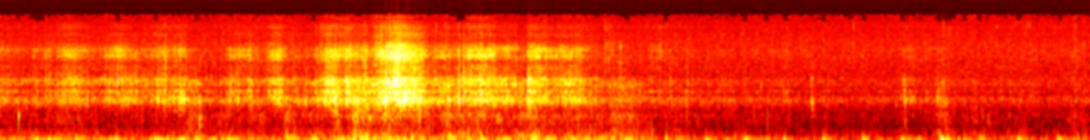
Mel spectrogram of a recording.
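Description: Wind rushing over the microphone of a camera carried by a skier moving downhill, with the hiss of skis sliding over snow. The hiss swells about four seconds in and eases in the second half, with a few light knocks.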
